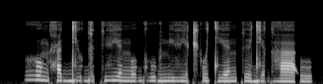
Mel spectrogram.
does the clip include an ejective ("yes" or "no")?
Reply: yes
